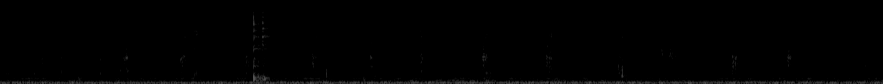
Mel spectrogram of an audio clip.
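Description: Faint chewing of a mouthful of tuna triangle kimbap and kimchi: soft, irregular mouth clicks, with one sharper click about two and a half seconds in.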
